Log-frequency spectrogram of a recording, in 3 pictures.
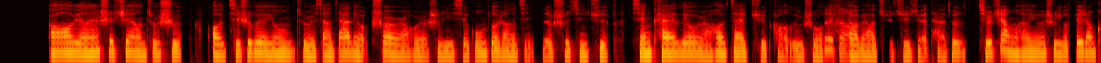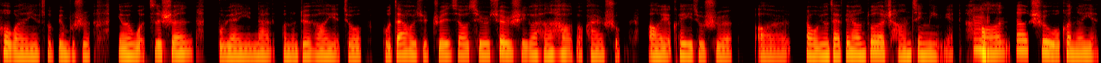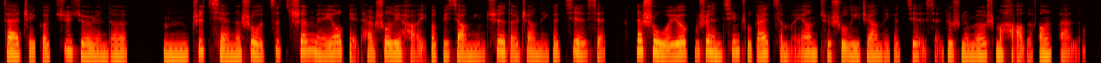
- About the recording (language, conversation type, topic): Chinese, advice, 我总是很难说“不”，还经常被别人利用，该怎么办？
- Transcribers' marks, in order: none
